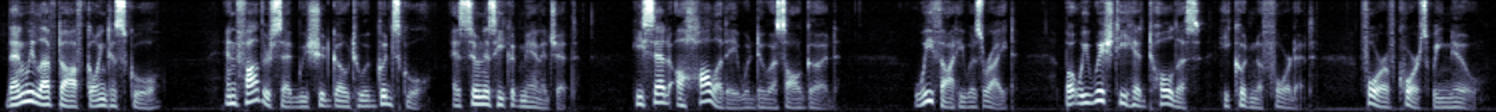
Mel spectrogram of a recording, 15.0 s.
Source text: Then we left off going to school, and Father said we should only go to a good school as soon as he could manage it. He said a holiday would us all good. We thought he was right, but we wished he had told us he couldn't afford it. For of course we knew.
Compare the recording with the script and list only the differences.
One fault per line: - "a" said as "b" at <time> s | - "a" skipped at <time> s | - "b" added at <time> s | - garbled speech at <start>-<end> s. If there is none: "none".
- "only" skipped at 3.3 s
- "do" added at 7.5 s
